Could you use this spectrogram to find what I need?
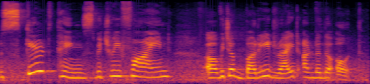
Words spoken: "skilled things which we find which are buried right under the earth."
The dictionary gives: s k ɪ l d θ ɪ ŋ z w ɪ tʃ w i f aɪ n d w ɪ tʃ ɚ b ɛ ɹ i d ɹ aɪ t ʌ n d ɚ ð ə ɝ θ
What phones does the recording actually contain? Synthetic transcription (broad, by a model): s k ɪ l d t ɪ ŋ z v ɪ tʃ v i f aɪ n d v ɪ tʃ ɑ b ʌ ɹ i d ɹ aɪ t ʌ n d ɚ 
